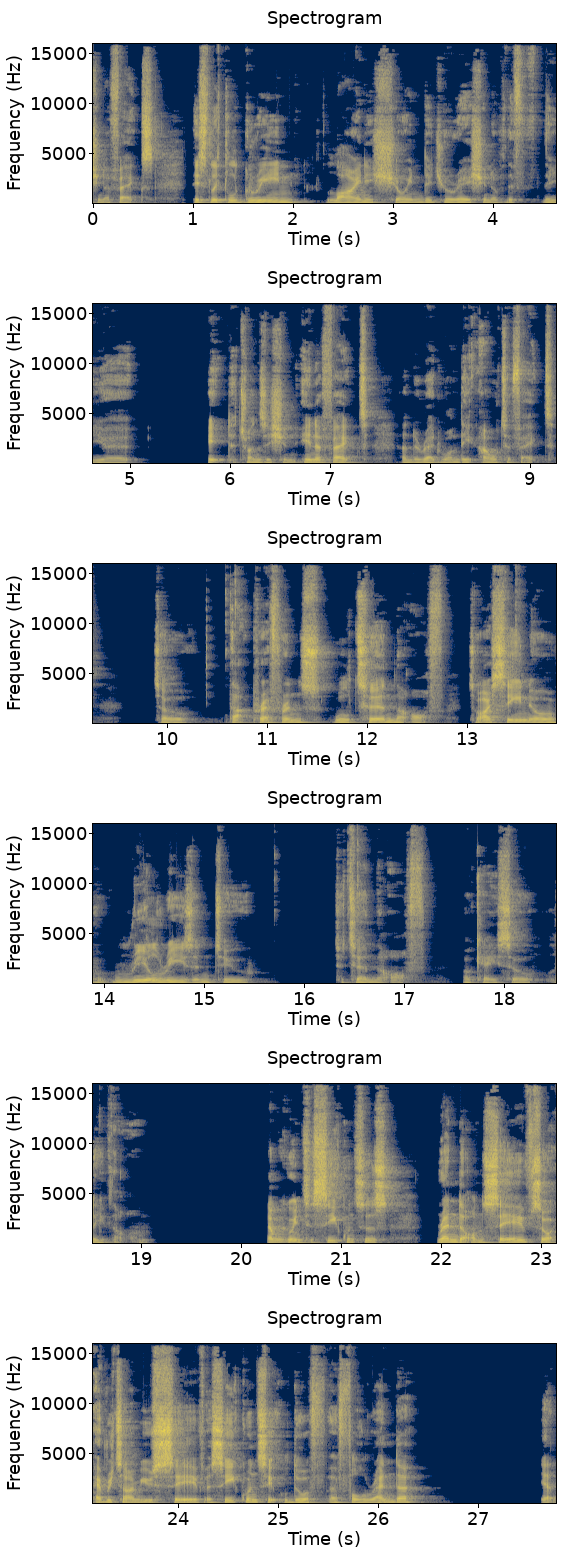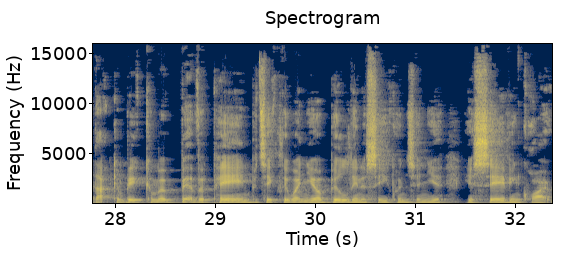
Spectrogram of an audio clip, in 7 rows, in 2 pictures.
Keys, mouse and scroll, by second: 9.6 click, 10.6 click, 13.4 click, 15.7 click, 16.4 click, 20.0 click.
